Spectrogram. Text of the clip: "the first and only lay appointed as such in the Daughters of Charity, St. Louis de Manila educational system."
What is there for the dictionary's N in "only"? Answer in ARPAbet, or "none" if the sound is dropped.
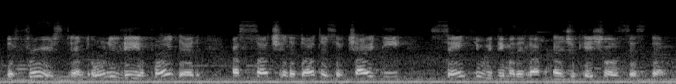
N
